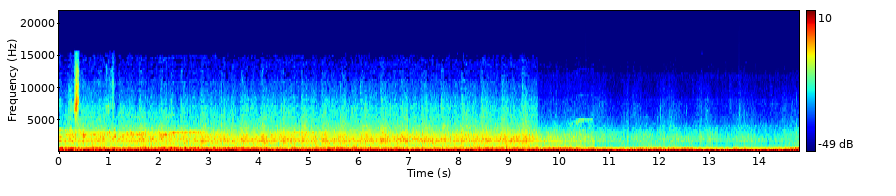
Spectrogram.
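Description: A large stadium crowd roars and chants steadily all around.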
